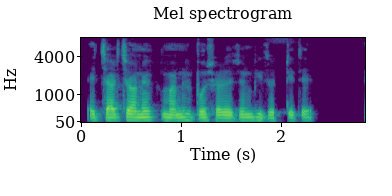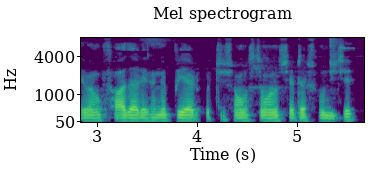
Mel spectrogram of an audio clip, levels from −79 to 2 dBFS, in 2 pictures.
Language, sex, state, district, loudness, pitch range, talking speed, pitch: Bengali, male, West Bengal, Jhargram, -19 LUFS, 95-105 Hz, 180 wpm, 95 Hz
